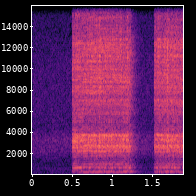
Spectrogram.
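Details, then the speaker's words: 8-ons 12V contact-breaker inverter with 20 µF capacitors, run at the 200 W setting: two bursts of an even, high-pitched buzz, lighter and stronger than at 500/1000 W, no rattle or sputter; normal inverter buzz. "Oh, tenaganya, suaranya lebih enteng dan lebih kuat ya."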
